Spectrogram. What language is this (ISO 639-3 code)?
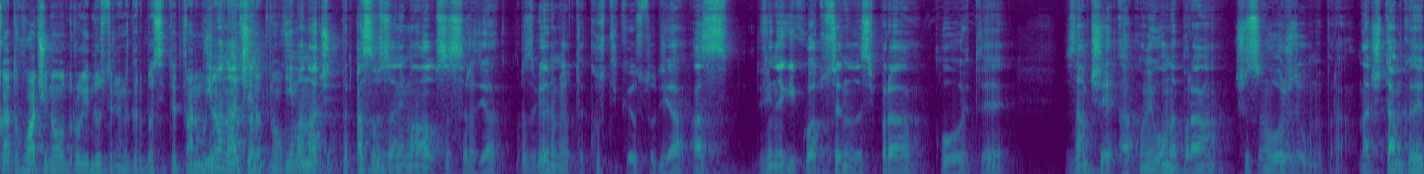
bul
